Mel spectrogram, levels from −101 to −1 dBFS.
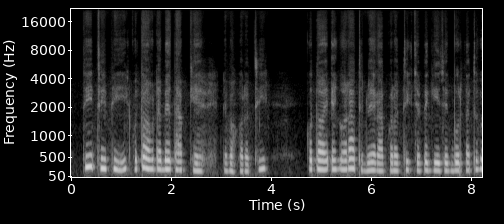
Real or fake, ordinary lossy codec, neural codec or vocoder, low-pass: fake; none; codec, 44.1 kHz, 7.8 kbps, Pupu-Codec; none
